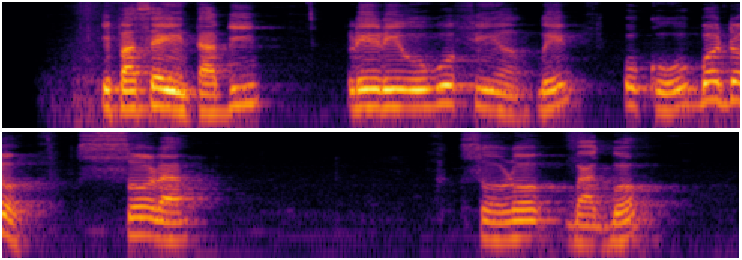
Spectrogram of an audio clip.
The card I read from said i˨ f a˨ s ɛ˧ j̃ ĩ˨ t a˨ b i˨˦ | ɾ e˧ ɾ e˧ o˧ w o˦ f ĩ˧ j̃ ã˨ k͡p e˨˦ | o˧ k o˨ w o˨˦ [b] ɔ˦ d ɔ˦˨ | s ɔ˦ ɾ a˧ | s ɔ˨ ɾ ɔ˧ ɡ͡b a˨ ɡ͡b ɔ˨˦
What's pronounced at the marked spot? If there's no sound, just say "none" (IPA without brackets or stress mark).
ɡ͡b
